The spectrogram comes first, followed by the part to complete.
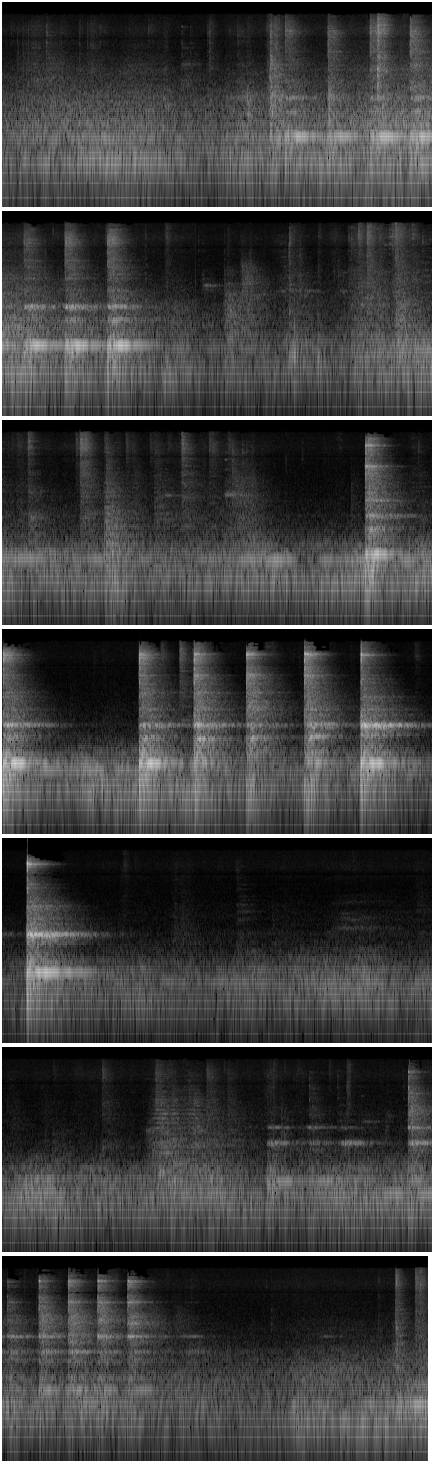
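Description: Hammer blows on metal in three bursts of quick strikes, each strike ringing with a clear metallic tone.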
